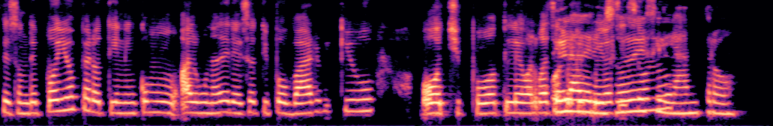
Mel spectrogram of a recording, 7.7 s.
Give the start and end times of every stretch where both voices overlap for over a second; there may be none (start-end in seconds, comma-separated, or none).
5.5-6.8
